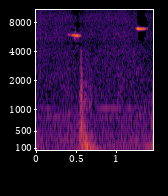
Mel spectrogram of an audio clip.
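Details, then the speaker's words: 1998 Chevy pickup washer pump, just replaced with a new one: two short, light, unloaded buzzing bursts. The pump runs but no fluid reaches the nozzles; owner suspects the system is deprimed and running dry. "so the pump's definitely running but i'm not getting any washer fluid out so that's also disappointing"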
